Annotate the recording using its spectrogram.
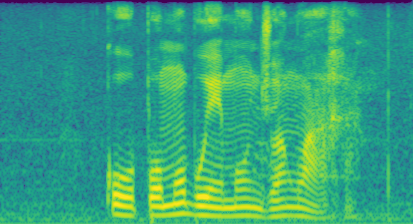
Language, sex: Tswana, male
